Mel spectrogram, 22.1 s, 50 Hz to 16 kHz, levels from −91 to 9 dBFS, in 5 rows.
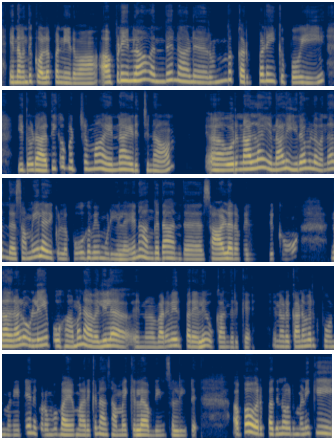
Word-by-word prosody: என்னை 235 0 +4
வந்து 260 +2 -1
கொலை 225 0 +4
பண்ணிடுவான்" 200 -3 -2 0.2
அப்டின்லாம் 300 +6 +4
வந்து 275 +3 0
நானு 250 -3 0 0.2
ரொம்ப 290 +9 -4
கற்பனைக்கு 255 +2 -1
போயி, 225 -2 -2 0.6
இதோட 245 +1 0
அதிகபட்சமா 300 -2 -4
என்னா 265 +3 +1
ஆயிடுச்சுன்னா, 225 -2 -3 0.7
அ 240 - +3 0.2
1 255 +1 +4
நாள்லாம் 325 +5 +6
என்னால 265 +4 +2
இரவில 295 +1 +2
வந்து 275 +5 -4
அந்த 240 -5 -2
சமையல் 285 +8 +2
அறைக்குள்ள 225 -5 -6
போகவே 240 +1 -4
முடியல. 200 -3 -6
ஏன்னா, 300 +5 -2
அங்க 230 0 -3
தான் 240 -1 +1
அந்த 210 -2 -10 0.3
சாளரம் 215 -1 +2 0.4
இருக்கும். 200 +3 -14 0.5
நான் 240 0 +5
அதனால 255 +6 +3
உள்ளேயே 260 +5 0
போகாம, 235 +4 0
நான் 240 -4 +3
வெளில 245 +4 +3 0.4
என்னோ 205 0 -11
வரவேற்பு 240 +3 0
அறையிலயே 220 +4 +2
உக்காந்துருக்கேன். 205 -2 -9 0.3
என்னோட 220 -1 -5
கணவருக்கு 240 +3 -3
ஃபோன் 220 -1 -7
பண்ணீட்டு 205 +6 -9
எனக்கு 245 -5 -7
ரொம்ப 215 +2 -8
பயமா 210 0 +1
இருக்கு. 205 +5 -7
நான் 225 -2 -3
சமைக்கல 210 +1 +1
அப்டின்னு 195 +1 -13
சொல்லீட்டு. 190 - -4 0.6
அப்போ 335 - +3
ஒரு 255 - +3
11:00 245 0 0
மணிக்கு 260 +4 -6
235 Hz, 155 wpm, -21 LUFS, 215-265 Hz, 0.7 s, நாள்லாம்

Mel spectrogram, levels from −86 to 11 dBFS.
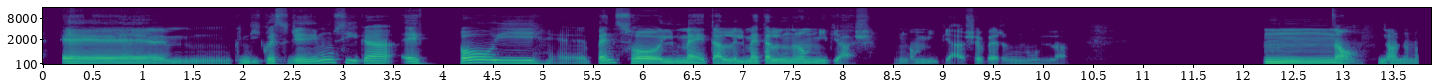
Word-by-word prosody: Ehm, 95 -5 0
quindi 110 -4 -6
questo 130 -3 -3
gene 120 +1 +2
di 140 - 0
musica 160 -6 0
e 125 0 -1 0.3
poi, 165 -3 +2
ehm, - - -13
penso 115 - +4
il 105 0 +1
metal, 85 -5 +1
il 85 0 -1
metal 120 +2 +2
non 95 -1 -1
mi 85 -2 -3
piace, - - -8
non 85 +1 -16
mi 85 +1 -12
piace - - -7
per - - -5
nulla. 75 -1 -17 2.0
Mhmm, 110 -3 +2
no, 75 -7 +1 0.2
no, 80 -4 -3
no, 75 -1 -9
no. 75 - -12
105 Hz, 115 wpm, -26 LUFS, 85-130 Hz, 2.0 s, penso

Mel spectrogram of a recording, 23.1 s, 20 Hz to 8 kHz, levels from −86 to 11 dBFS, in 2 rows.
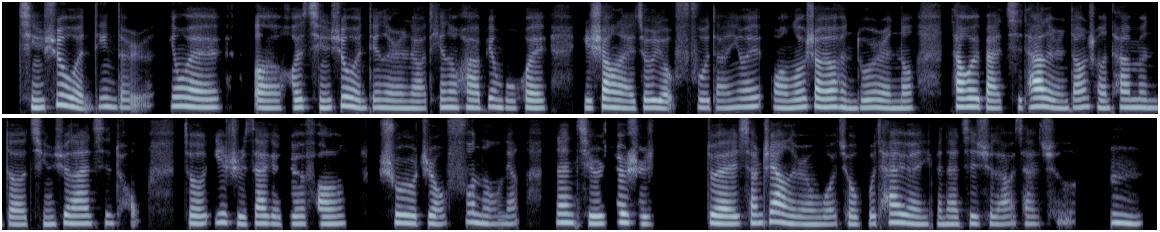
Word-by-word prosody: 情 205 -1 +1
绪 275 +7 +1
稳 225 -9 +3
定 225 -1 -4
的 205 -1 -5
人， 255 +1 -12
因 240 0 +2
为， 215 -2 +3 0.3
呃， 195 -1 +1
和 205 +2 0
情 210 -1 -2
绪 230 +4 0
稳 220 -5 +3
定 205 +1 -3
的 200 -1 +1
人 190 0 0
聊 185 0 -2
天 210 - -5
的 210 - +1
话， 200 -1 +1
并 220 -1 -2
不 195 -1 -5
会 195 0 0 0.3
一 195 - -3
上 210 +1 +5
来 185 -2 0
就 200 +2 0
有 190 -2 +2
负 200 -1 -5
担。 195 0 -6
因 215 - -2
为 230 +2 0
网 195 -3 -1
络 205 +2 +2
上 225 -1 +4
有 220 +1 +5
很 195 -4 -1
多 200 +1 0
人 190 -2 0
呢， 190 +1 -1 0.4
他 220 - +7
会 225 0 +6
把 195 -3 +1
其 195 +2 -7
他 225 +3 +7
的 220 -3 +4
人， 185 -1 -2
当 210 +3 -1
成 195 -4 -3
他 205 +1 0
们 205 -1 -1
的 185 -2 -2
情 190 +1 -5
绪 215 +3 0
垃 205 0 +2
圾 210 +1 -9
桶， 220 - -15 0.4
就 205 -1 0
一 235 0 -1
直 200 -5 -2
在 205 +1 +1
给 195 - -4
对 200 0 -2
方 195 0 -1 0.3
输 225 - -1
入 210 -1 +4
这 205 +1 -4
种 190 -1 -3
负 245 +2 -6
能 200 -2 -3
量， 195 +1 -8 0.3
但 230 -1 +2
其 - - -8
实 200 0 +5
确 235 -1 +5
实 195 -5 -3 0.5
对， 200 -2 +4
像 220 +2 -1
这 250 +3 +1
样 240 -3 +6
的 200 - 0
人， 185 -1 -3
我 185 +1 -6
就 190 -1 -4
不 195 - -5
太 235 +3 +2
愿 200 -4 +1
意 - - -9
跟 190 - -5
他 190 0 -2
继 195 +2 -5
续 195 +1 -7
聊 190 +1 -6
下 200 -1 -9
去 245 +6 -11
了， 250 +1 -17 0.3
嗯。 210 -3 -1
205 Hz, 250 characters per minute, -21 LUFS, 195-220 Hz, 0.5 s, 他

